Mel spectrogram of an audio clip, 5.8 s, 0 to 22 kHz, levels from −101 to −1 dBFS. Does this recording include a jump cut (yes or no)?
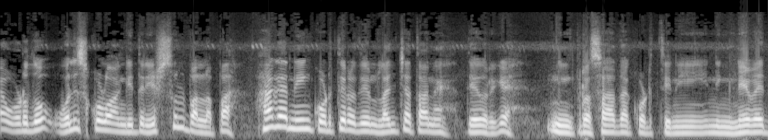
yes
